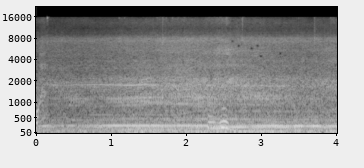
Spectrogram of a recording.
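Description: A motor vehicle's engine running close by, a steady hum that builds over the first second and holds, easing slightly near the end, as traffic passes on the street.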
